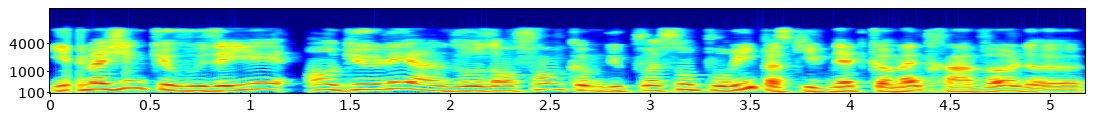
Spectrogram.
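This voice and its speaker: Talking at a very fast pace, the man has a fairly high pitch that moves in very wide swings. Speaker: author and spiritual channeler. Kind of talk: live interview, explaining. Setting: live online broadcast.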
